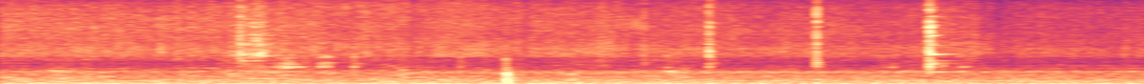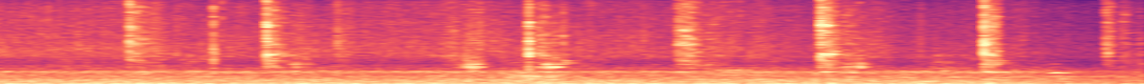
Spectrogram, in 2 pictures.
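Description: Food sizzling and frying in a hot stone pot: a steady hiss, with scattered sharp clicks and pops throughout.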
